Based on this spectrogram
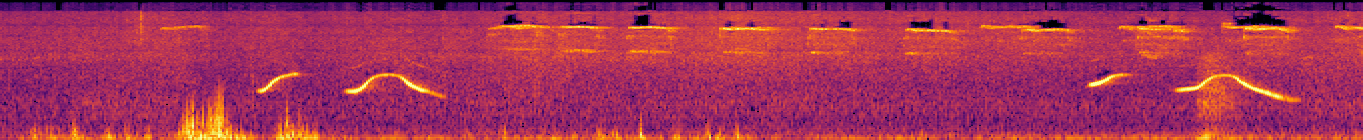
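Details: Pet parrot outdoors in a garden giving two wolf whistles, each a rising note followed by a swooping rise-and-fall whistle. Loud low thumps and knocks sound beneath them, along with faint high chirps.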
